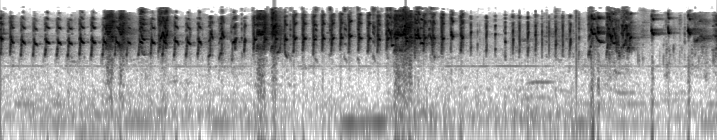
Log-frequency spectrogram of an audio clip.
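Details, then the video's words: Mating-call recording of male and female lovebirds used to spur breeding: fast runs of sharp, high chirps repeated in even series, broken by several louder buzzy squawk bursts, over a faint constant hum. "PANCINGAN JEBOL BIRAHI BUNYI, BIKIN EMOSI LOVEBIRD JANTAN DAN BETINA"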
